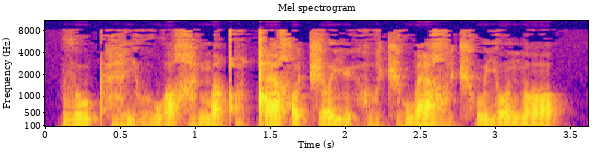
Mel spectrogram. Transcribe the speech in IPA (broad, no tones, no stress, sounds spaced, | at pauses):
ð u pʰ æ̤ j o̤ w ɔ χ æ̤ m ɤ qʼ o̤ ǃ æ χ u t͡ʃ ɤ j y h ɔ̤ t͡ʃ o̤ w æ ʁ o̤ t͡ʃʰ u j o n ɔ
